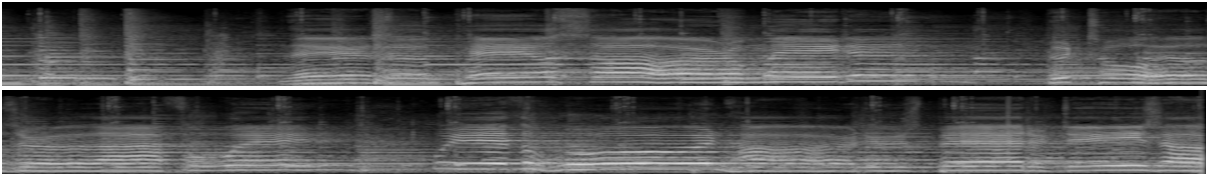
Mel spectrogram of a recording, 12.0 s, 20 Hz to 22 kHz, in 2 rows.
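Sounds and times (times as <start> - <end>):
acoustic guitar and plucked strings: 0.0 - 12.0.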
